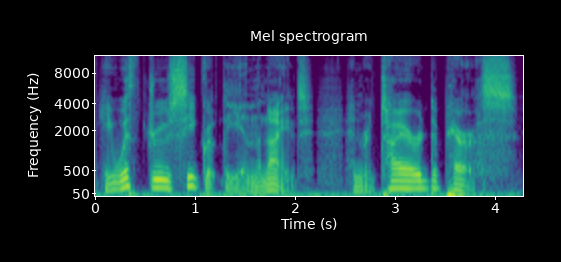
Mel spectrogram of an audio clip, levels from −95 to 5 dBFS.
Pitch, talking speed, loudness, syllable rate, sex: 115 Hz, 140 wpm, -18 LUFS, 4.2 syllables/s, male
